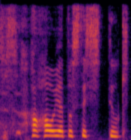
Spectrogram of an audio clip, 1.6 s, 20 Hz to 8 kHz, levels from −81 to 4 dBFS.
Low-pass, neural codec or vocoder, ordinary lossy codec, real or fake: none; codec, 16 kHz, 2 kbps, FunCodec, trained on LibriTTS, 25 frames a second; none; fake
